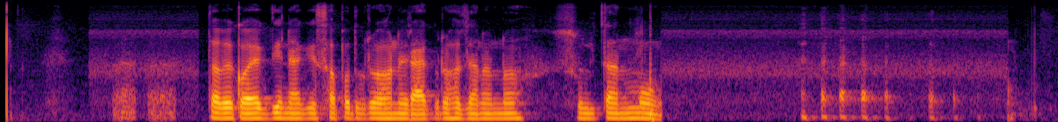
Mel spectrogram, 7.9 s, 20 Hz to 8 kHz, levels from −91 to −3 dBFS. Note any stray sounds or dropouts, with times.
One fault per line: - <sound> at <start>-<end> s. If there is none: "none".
- laugh at 0.8-1.3 s
- laugh at 6.0-7.5 s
